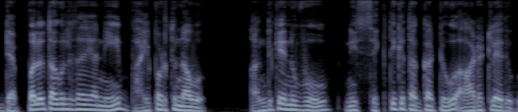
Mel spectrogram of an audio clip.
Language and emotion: Telugu, fearful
